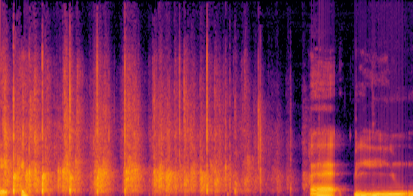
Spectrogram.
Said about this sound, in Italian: L'applauso lo riporto e non me lo prendo perché non è un merito mio.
